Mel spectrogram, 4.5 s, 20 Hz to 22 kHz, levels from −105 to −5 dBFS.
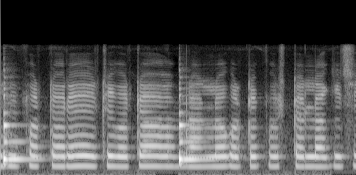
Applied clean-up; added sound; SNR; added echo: none; Bowed string instrument; 0 dB; none.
